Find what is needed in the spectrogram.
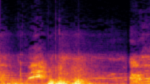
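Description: Dull thuds of wrestlers' bodies and feet on a wrestling ring's canvas in the first second, with voices shouting over them.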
